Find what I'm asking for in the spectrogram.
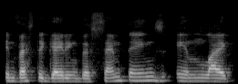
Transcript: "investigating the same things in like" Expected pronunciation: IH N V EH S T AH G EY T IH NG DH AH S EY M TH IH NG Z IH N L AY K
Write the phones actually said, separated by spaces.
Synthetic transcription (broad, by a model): IH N V EH S T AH G EY T IH NG DH AH S EY M TH IH NG Z IH N L AY K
